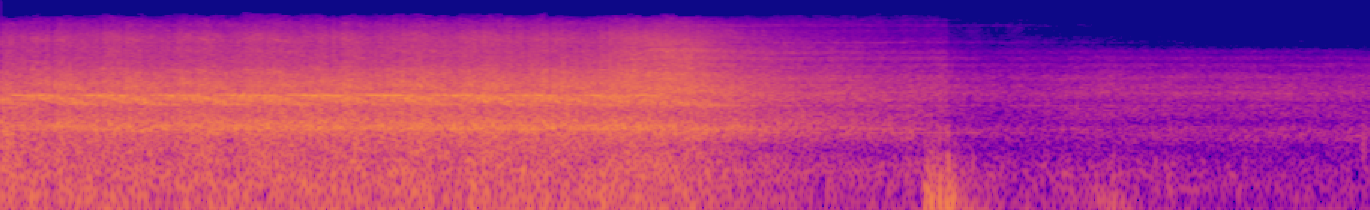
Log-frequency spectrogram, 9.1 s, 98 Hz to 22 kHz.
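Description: East Coast InterCity 225 (Class 91 electric with Mk4 coaches and driving van trailer) passing through the station at speed: a loud, steady rush of wheels on rail with a high whine, fading away about five seconds in as the rear passes. A short thump comes about six seconds in, followed by faint steady train noise.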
